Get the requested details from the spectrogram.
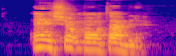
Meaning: insurmountable
- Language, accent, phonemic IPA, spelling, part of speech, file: French, Canada, /ɛ̃.syʁ.mɔ̃.tabl/, insurmontable, adjective, LL-Q150 (fra)-insurmontable.wav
